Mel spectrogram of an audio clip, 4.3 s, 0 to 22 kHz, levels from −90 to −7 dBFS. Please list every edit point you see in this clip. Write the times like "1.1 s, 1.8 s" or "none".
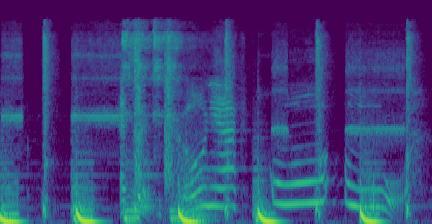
none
